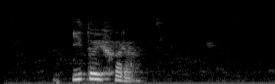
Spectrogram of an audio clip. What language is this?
Western Mari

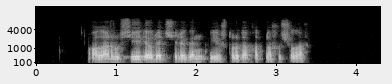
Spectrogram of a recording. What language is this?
Tatar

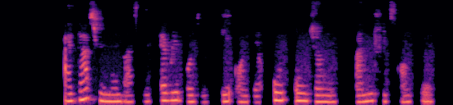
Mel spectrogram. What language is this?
Nigerian Pidgin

